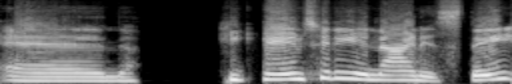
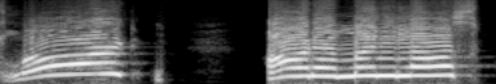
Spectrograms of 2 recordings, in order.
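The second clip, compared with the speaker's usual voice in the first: exasperated exclaim; 12 semitones higher, 4 dB louder than usual. Real, not acted. Exclaiming over lost money.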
